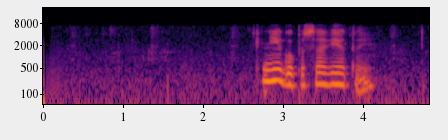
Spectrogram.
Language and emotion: Russian, sad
